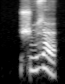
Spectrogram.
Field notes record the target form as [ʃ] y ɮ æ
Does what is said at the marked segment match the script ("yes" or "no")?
yes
